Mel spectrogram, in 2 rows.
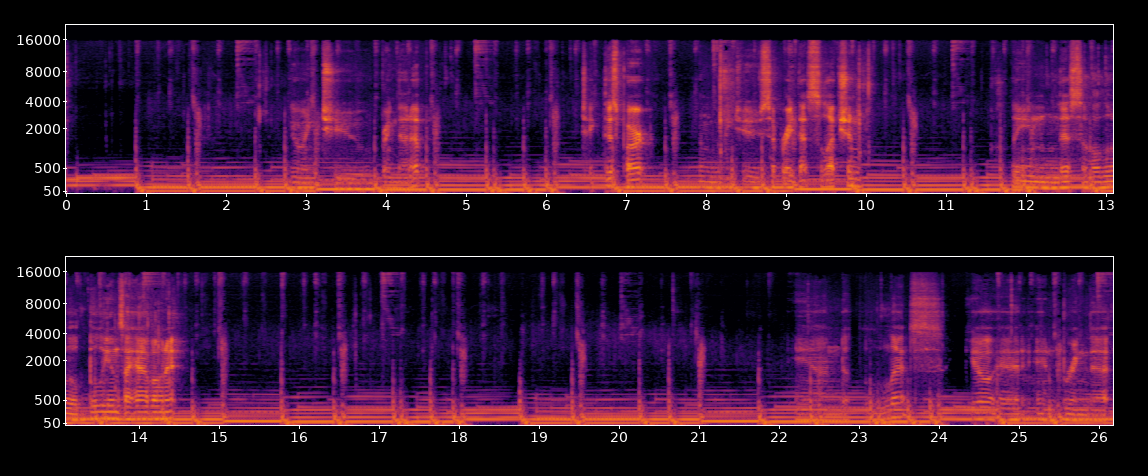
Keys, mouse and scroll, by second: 0.5 alt+z, 2.3 e, 5.9 3, 8.1 p, 9.0 middle click, 9.9 Tab, 12.8-13.8 drag, 13.8 middle drag, 14.2 alt+z, 14.4 middle drag, 16.6 Tab, 17.2 click, 17.6 l, 19.6-20.6 drag, 20.9 middle click, 21.9 middle click.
